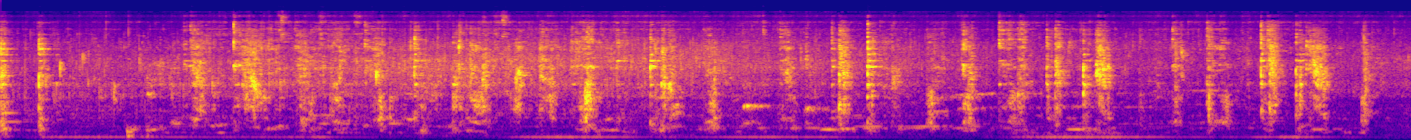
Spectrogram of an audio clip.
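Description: Peanuts, green chillies, onions and curry leaves fry in a pan, with a soft sizzle under frequent scraping and clinking of a metal spoon stirring against the pan.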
